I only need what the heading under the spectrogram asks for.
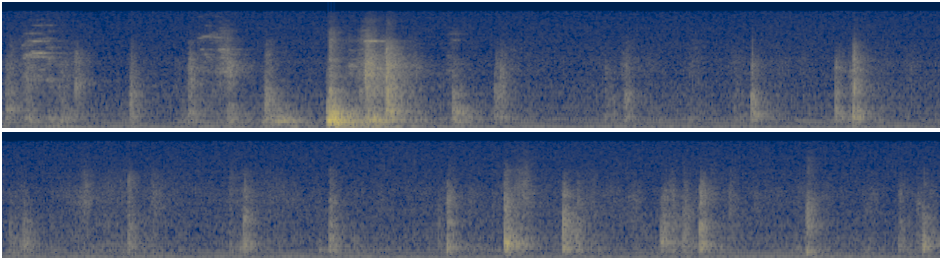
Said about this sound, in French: Elle ouvre la porte de sa chambre et trouve Guillaume devant la coiffeuse en train de fermer un tiroir.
